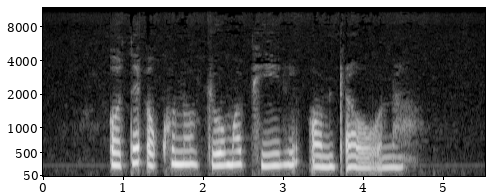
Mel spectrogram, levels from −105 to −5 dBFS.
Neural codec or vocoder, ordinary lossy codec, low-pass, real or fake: none; AAC, 32 kbps; 10.8 kHz; real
